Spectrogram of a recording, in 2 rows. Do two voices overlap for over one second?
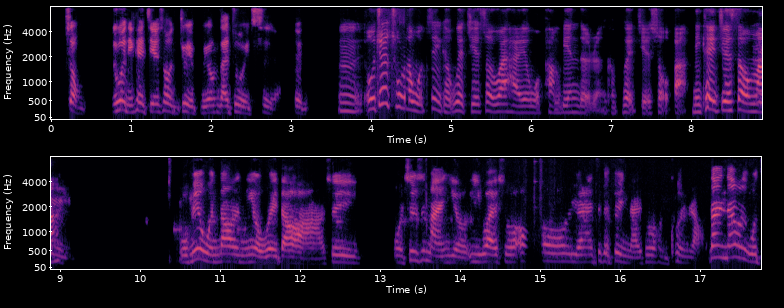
No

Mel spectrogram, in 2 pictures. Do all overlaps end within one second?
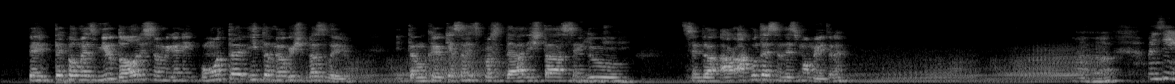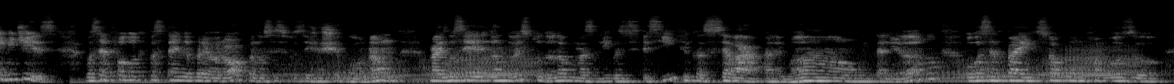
Yes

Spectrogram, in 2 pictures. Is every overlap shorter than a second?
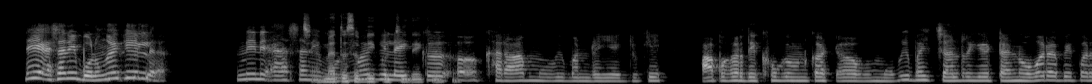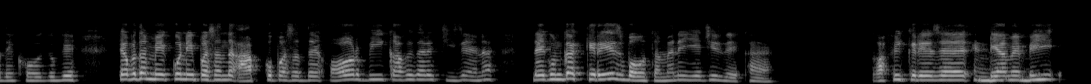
No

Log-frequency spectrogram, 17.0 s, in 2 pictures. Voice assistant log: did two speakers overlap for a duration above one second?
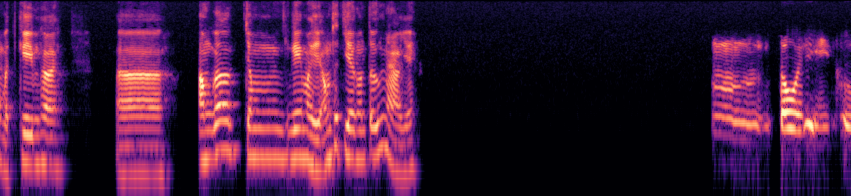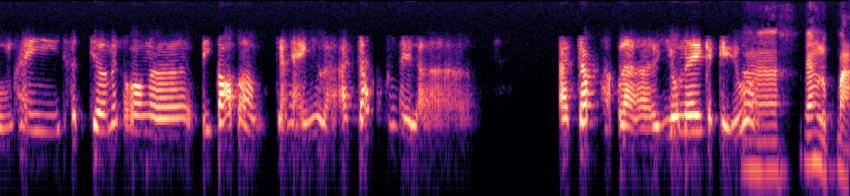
No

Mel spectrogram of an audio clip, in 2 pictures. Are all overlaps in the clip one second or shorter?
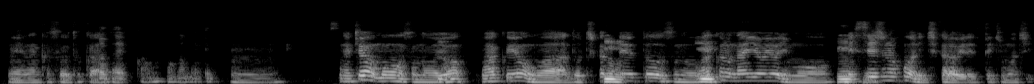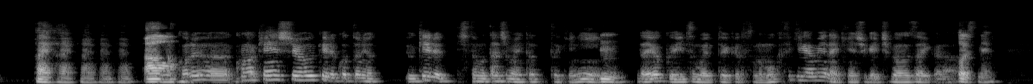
Yes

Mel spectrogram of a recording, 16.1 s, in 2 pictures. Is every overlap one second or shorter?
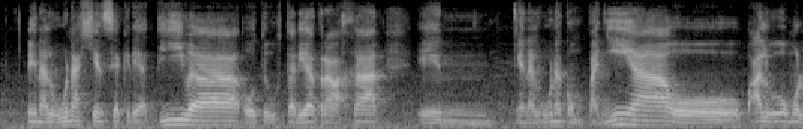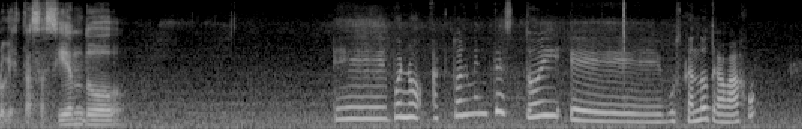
Yes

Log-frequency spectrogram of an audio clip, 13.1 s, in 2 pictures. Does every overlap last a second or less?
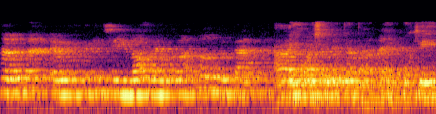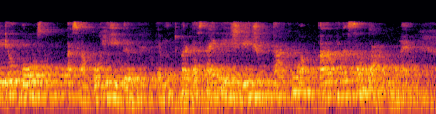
No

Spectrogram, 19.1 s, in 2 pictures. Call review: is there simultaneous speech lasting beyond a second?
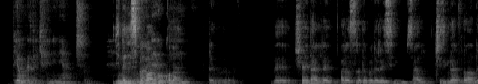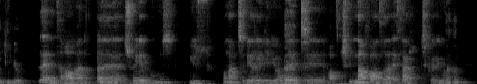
Yes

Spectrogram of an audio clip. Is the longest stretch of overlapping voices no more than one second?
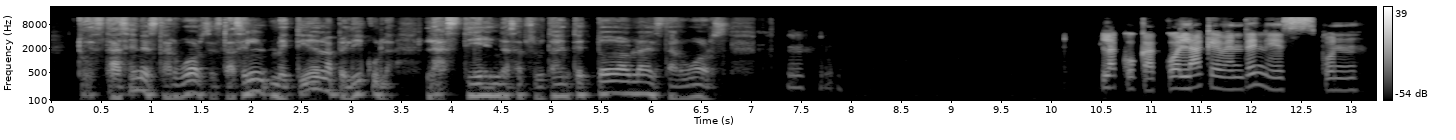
Yes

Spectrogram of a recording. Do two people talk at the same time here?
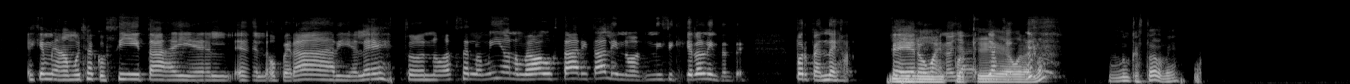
Yes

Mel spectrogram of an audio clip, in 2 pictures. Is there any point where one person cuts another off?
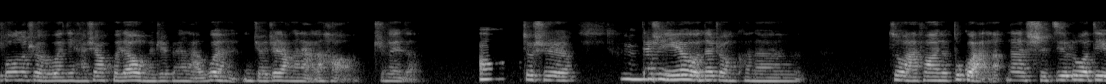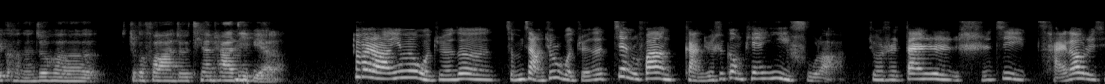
No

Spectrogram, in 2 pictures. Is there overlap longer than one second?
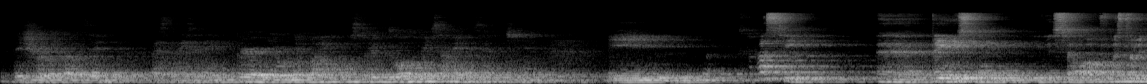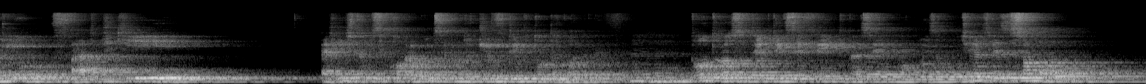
No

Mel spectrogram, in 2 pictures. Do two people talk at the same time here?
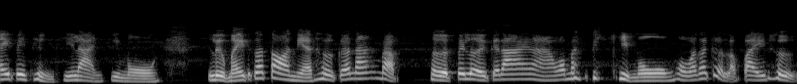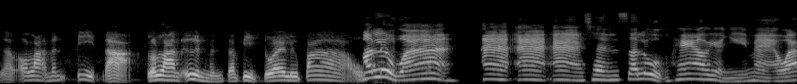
No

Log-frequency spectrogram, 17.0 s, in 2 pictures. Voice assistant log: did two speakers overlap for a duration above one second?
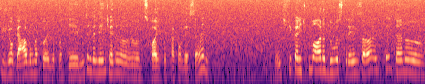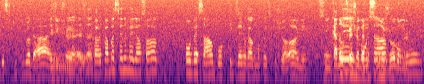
Yes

